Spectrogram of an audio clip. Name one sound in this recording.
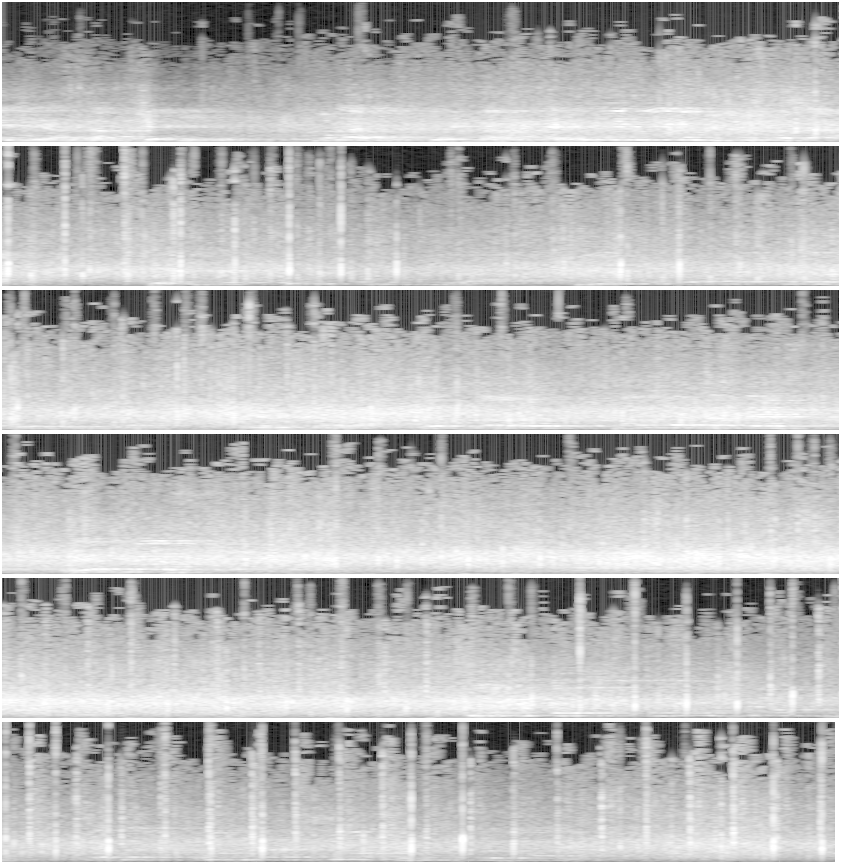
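A large stadium crowd chants and sings loudly in the open air.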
